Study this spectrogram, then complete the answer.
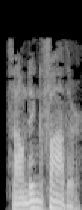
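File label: "founding father", American English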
